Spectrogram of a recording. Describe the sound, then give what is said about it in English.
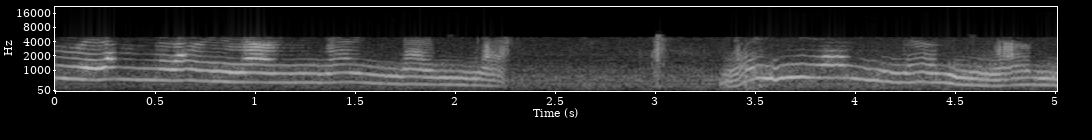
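A male cat makes long, warbling, mumbled vocalizations while eating, like a rhythmic 'nom nom'. Two drawn-out calls with a brief pause between them, loud, with no talking. “The cat announces his nom nom noms while eating.”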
